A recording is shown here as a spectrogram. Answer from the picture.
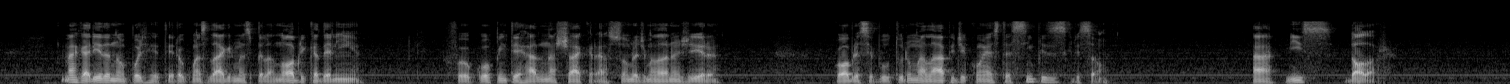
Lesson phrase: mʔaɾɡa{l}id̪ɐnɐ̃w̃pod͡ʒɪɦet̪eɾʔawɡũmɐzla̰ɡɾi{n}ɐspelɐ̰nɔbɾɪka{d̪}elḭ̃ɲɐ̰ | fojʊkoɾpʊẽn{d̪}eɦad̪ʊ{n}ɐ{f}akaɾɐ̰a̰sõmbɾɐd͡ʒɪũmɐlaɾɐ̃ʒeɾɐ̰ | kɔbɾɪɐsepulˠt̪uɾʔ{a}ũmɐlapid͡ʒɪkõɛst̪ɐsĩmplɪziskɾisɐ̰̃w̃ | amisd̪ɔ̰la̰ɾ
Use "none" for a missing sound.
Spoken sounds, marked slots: ɾ, m, d̪, t̪, n, ʃ, ɐ

